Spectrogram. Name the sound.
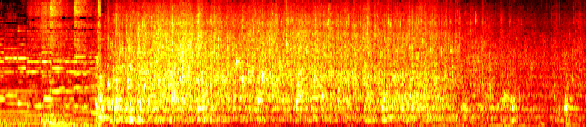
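toilet flushing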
